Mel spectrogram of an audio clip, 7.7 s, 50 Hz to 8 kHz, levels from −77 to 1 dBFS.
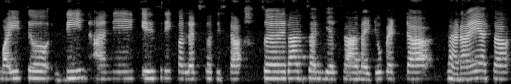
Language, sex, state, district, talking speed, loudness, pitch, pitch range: Konkani, female, Goa, North and South Goa, 115 wpm, -15 LUFS, 245 Hz, 235-250 Hz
